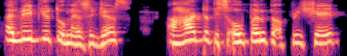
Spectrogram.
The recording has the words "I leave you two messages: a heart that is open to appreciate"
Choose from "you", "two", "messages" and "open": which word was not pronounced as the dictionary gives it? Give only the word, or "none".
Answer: messages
